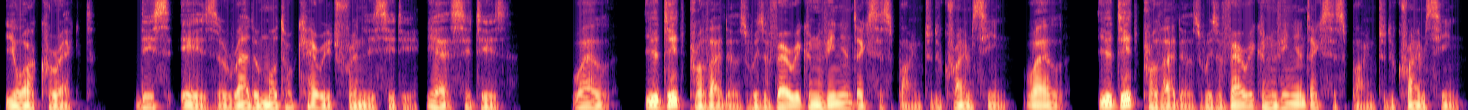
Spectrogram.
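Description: An actor playing a composed, courteous police lieutenant in a video game, with measured, dryly sardonic, deadpan delivery and a low, husky voice. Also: male voice, dry recording, clean studio sound. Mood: calm, formal. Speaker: game character, police detective. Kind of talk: video game dialogue voice lines.

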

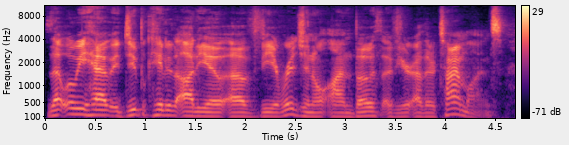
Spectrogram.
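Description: A man in his thirties giving an informal, upbeat screen-recorded software tutorial as host. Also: mid-range voice, lively intonation, fairly quick. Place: indoor room at a desk.

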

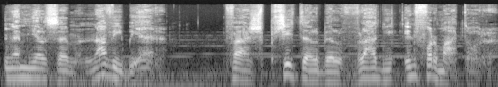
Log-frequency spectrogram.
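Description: Cold, defiant gang boss, animated intonation. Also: male voice, on the low side, faint music behind. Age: middle-aged. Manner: formal, composed, defiant. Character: defiant, cold middle-aged male Chinese gang boss. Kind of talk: dramatic dubbed video game acting.

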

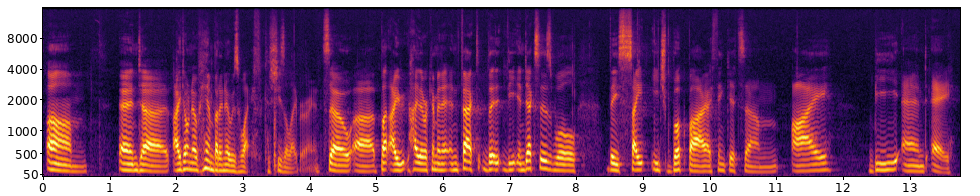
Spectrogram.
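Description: A man's voice: medium pitch, a little slow, darkish tone. Chatty man teaching a class. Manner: casual, chatty, with many fillers and restarts. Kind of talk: informal classroom talk.

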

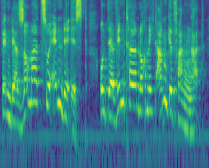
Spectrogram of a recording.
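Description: A man's voice: high voice, very animated, moderate pace, a bit bright, husky, exaggerated voice. An actor voicing a friendly, playful little flying ladybird car in a 1970s children's radio play, cheerful and reassuring. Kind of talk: 1970s children's audio drama acting.

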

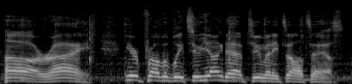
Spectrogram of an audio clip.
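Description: A man's voice: fairly high pitch, lively intonation, normal speed, over music, natural voice. A man voicing a friendly, easygoing young construction worker, chummy and casual, in an anime game cutscene.

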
